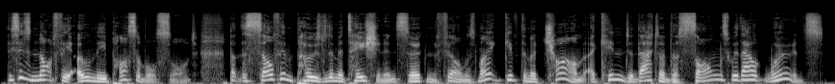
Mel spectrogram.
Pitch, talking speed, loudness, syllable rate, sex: 160 Hz, 200 wpm, -17 LUFS, 5.1 syllables/s, male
